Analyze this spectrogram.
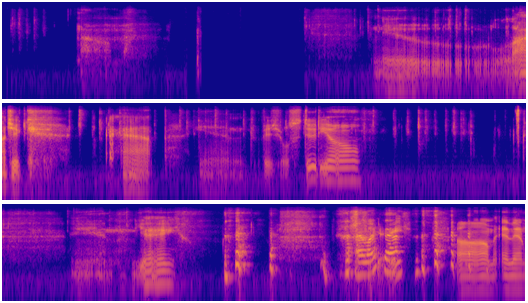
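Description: A man talks into a headset microphone, heard over an online call.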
